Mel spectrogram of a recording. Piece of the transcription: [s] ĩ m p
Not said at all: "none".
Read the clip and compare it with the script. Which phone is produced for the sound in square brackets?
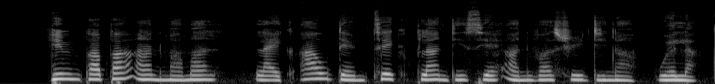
h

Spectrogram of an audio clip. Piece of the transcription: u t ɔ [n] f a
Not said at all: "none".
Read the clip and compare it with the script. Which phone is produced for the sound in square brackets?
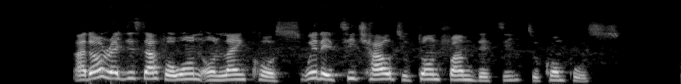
n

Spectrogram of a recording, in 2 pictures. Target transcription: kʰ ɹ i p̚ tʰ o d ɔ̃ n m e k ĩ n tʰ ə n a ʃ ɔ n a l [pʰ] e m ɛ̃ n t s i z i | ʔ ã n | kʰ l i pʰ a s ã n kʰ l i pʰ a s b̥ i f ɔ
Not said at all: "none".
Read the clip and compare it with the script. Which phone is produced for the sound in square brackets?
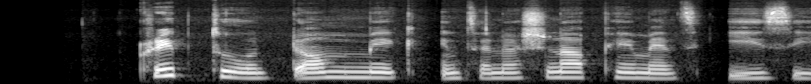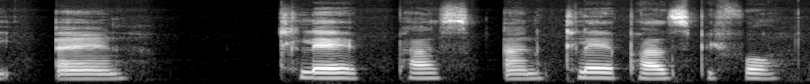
pʰ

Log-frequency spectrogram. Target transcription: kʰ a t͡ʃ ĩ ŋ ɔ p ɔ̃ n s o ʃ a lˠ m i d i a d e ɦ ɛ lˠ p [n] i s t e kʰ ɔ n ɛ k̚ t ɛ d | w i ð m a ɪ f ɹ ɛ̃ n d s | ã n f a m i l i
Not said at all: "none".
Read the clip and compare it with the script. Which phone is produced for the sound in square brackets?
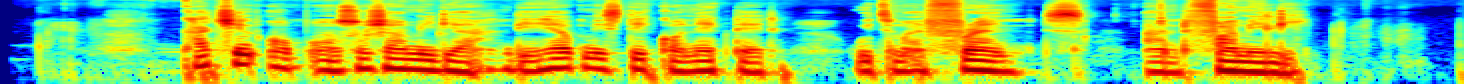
m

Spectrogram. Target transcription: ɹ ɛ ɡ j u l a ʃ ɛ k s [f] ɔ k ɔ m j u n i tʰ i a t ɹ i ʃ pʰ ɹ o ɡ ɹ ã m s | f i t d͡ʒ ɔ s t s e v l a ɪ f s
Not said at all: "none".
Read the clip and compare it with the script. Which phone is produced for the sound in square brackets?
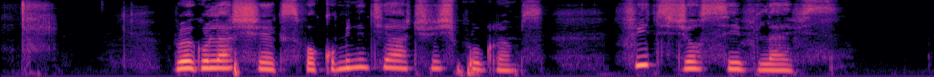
f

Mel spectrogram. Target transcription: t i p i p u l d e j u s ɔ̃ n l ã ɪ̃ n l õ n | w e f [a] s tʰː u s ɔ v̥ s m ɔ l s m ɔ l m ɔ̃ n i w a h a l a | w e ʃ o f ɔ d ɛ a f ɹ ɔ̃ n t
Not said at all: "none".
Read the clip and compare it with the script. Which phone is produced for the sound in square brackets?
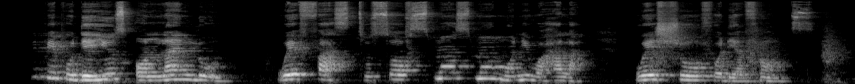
a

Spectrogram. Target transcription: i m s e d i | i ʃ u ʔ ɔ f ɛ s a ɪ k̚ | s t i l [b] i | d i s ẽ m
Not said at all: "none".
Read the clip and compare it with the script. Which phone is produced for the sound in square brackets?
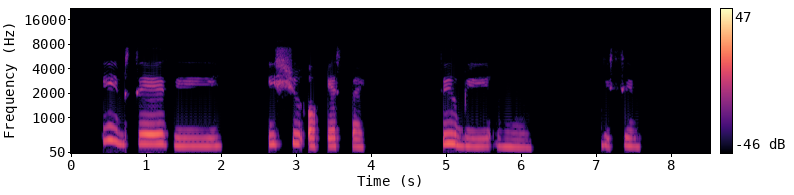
b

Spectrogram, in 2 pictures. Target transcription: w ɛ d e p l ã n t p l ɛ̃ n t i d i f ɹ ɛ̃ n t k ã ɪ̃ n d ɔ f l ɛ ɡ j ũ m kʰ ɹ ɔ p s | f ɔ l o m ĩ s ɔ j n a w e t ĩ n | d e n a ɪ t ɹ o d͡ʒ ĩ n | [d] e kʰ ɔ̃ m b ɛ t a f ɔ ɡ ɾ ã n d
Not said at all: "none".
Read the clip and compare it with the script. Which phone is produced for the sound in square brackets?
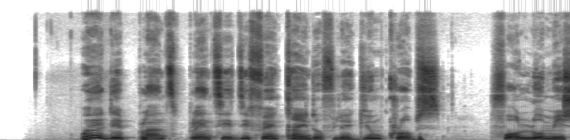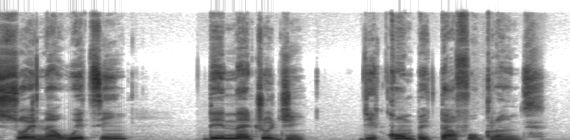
d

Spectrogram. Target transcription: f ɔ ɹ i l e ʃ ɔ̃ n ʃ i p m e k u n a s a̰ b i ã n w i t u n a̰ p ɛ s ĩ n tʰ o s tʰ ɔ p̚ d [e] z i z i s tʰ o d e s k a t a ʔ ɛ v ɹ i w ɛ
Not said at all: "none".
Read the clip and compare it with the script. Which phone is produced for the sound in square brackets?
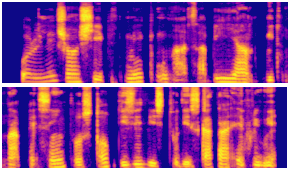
i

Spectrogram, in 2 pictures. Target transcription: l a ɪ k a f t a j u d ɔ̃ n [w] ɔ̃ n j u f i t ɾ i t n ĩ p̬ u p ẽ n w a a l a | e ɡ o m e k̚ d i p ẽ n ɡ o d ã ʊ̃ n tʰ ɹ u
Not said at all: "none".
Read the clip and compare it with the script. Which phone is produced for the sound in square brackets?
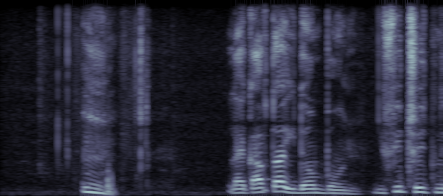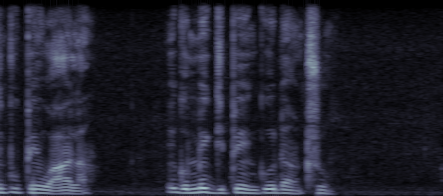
b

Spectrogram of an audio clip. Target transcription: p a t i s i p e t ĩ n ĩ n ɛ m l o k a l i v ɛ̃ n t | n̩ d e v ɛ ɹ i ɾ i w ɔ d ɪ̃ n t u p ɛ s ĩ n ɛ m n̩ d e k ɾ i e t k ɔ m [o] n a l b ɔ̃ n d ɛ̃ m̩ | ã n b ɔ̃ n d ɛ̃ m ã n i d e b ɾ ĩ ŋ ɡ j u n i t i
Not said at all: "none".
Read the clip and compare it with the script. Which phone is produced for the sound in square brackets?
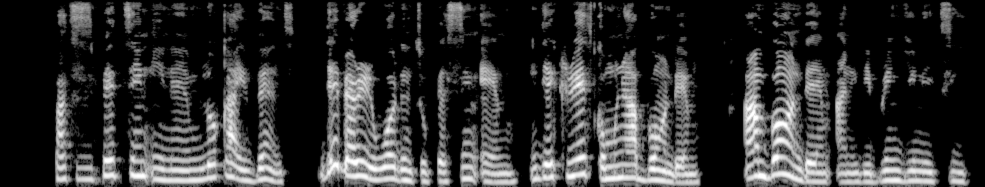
u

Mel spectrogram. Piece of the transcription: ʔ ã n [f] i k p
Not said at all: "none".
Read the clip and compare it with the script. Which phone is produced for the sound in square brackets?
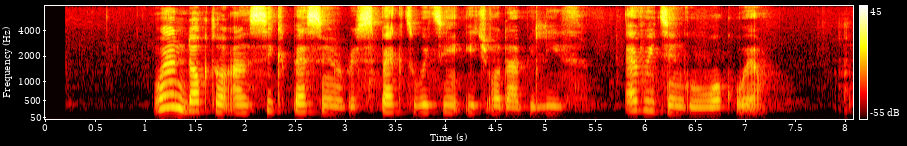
s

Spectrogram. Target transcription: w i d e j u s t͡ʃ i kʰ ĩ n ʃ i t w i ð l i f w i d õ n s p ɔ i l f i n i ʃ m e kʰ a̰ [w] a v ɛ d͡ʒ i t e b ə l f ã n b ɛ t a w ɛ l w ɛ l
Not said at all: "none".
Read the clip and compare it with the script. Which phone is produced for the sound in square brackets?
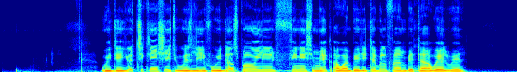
w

